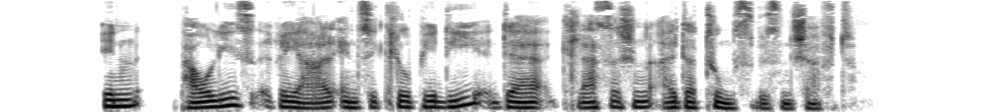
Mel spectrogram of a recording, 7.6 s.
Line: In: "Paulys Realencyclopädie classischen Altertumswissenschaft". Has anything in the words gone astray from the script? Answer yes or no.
yes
